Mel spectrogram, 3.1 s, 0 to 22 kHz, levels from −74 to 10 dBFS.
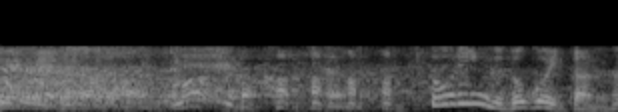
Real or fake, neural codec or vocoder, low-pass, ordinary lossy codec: fake; vocoder, 44.1 kHz, 128 mel bands every 256 samples, BigVGAN v2; 7.2 kHz; AAC, 16 kbps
